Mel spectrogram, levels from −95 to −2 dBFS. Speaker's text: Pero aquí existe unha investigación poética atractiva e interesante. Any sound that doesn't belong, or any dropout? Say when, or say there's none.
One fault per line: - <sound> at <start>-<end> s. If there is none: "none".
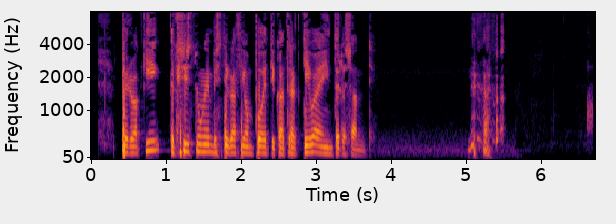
- laugh at 5.0-5.5 s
